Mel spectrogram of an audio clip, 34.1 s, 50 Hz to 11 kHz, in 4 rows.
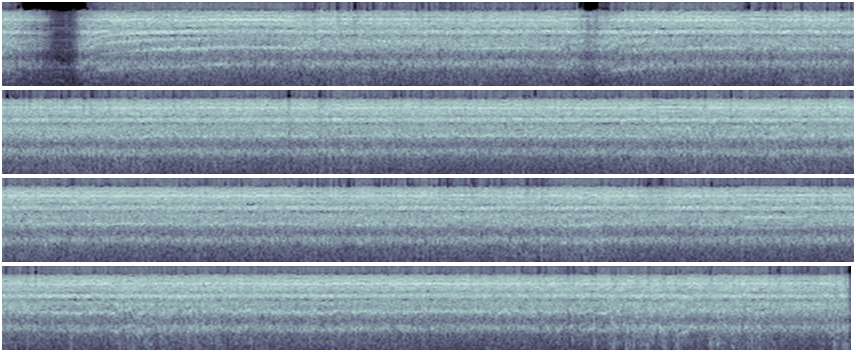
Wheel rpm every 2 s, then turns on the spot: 110, 220, 210, 200, 220, 230, 240, 230, 230, 230, 230, 230, 230, 230, 230, 230, 220.
none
